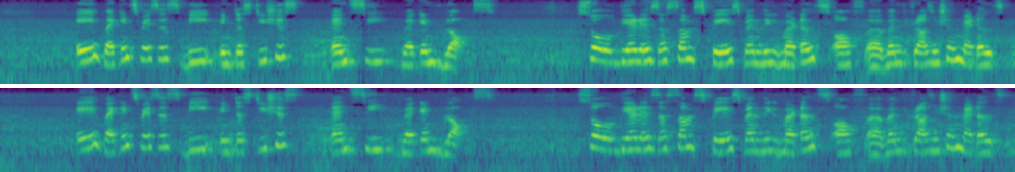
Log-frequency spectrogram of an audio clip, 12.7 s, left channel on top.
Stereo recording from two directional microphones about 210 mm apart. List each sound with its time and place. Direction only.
0.9 s a woman's voice: 20° left (ahead or behind)
7.3 s a woman's voice: 15° left (ahead or behind)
